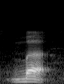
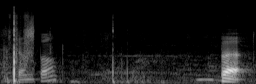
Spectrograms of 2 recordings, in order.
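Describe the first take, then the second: First: The b is released with no puff of breath. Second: The b is released with a puff of breath. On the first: The speaker calls it right. "kalau sudah nggak bergerak, insya Allah betul ya" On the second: The speaker calls it wrong. "masih ada nafas yang memantul atau yang keluar seperti ini"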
